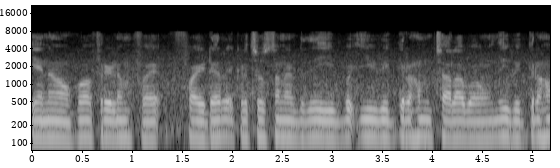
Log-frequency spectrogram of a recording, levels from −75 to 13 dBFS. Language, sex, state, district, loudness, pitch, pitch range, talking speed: Telugu, male, Andhra Pradesh, Chittoor, -17 LUFS, 120 Hz, 120-125 Hz, 105 wpm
